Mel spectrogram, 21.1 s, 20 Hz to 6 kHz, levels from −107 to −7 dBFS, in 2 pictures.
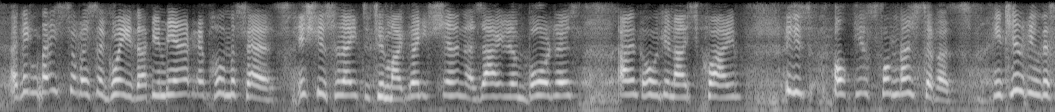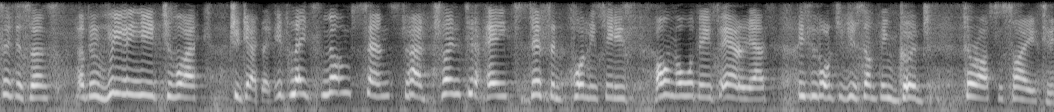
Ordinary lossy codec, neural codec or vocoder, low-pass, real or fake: Opus, 64 kbps; codec, 16 kHz, 1 kbps, FunCodec, trained on Chinese and English, 50 frames a second; 5.4 kHz; fake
